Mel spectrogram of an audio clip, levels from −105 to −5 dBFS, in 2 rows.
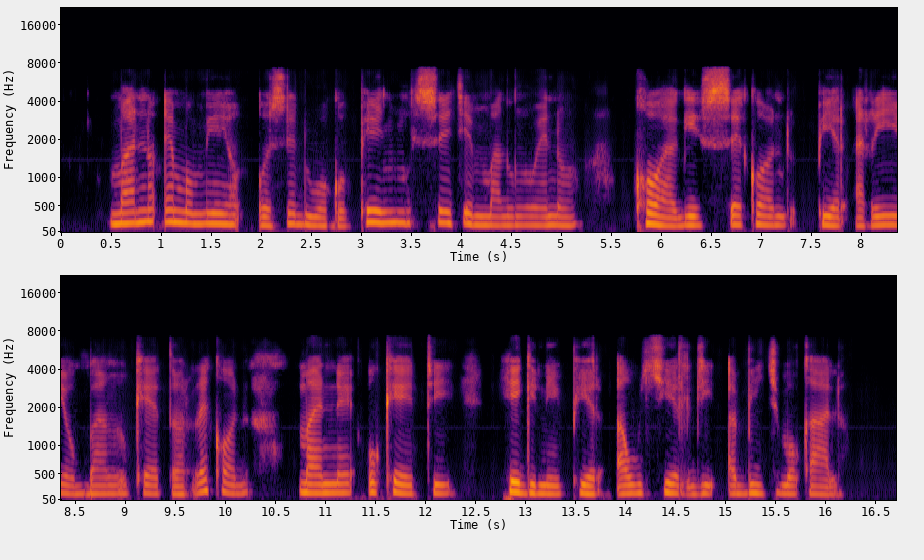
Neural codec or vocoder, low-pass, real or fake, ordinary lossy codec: codec, 16 kHz, 4 kbps, X-Codec, HuBERT features, trained on LibriSpeech; 7.2 kHz; fake; none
